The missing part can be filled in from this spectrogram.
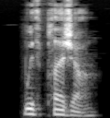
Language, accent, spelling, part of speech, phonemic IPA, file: English, Australia, with pleasure, prepositional phrase, /wəð ˈpleʒ.ə/, En-au-with pleasure.ogg
- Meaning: Willingly; without argument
